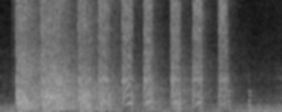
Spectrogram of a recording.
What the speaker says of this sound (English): Let's get these motor mounts loose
